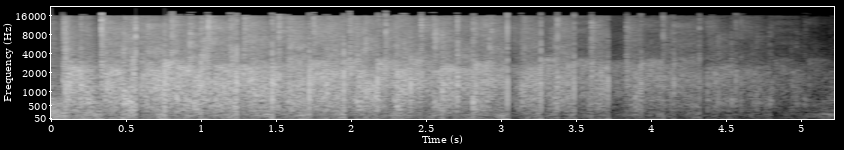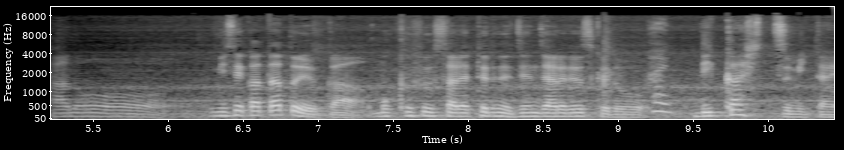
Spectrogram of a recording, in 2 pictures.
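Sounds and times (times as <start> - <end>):
audience applause: 0.0 - 5.2
speech: 5.3 - 5.7, 6.3 - 10.4.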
